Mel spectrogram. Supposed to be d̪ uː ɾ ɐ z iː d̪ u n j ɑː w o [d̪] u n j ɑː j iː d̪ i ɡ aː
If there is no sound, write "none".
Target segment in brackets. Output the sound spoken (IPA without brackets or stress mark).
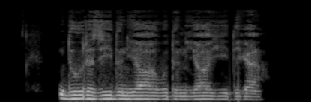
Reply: d̪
